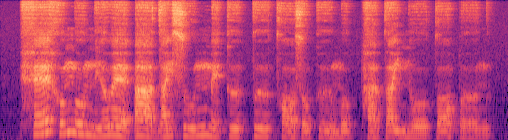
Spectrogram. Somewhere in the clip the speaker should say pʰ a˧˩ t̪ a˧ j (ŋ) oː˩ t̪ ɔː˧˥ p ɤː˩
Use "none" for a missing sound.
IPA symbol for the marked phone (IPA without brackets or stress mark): ɲ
